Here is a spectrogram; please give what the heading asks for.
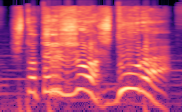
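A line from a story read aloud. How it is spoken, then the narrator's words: Surprised angry yell. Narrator (Russian): Заорал Тупой, явно не ожидая приколов в свою сторону от жертвы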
